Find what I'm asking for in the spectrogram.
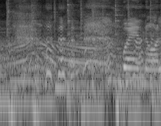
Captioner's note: Caridad ríe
